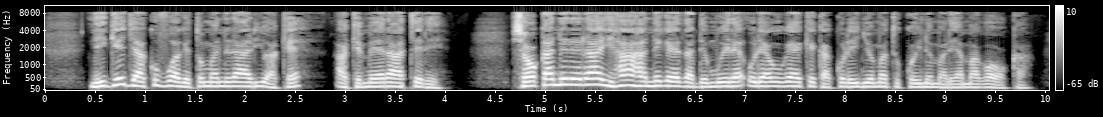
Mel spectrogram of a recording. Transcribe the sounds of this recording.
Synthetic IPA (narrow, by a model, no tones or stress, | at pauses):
niːɡed͡ʒakuvuaɣetomaneɾaːɾioakɛ | akemɛːɾaːteɾe | ɕɔːkaneɾeɾaiɦaɦaneɣɛːðademweɾɛʔoɾeaɣoɣɛːkɛkakoɾeiɲɔmatukoinemaɾeamaɣɔːka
